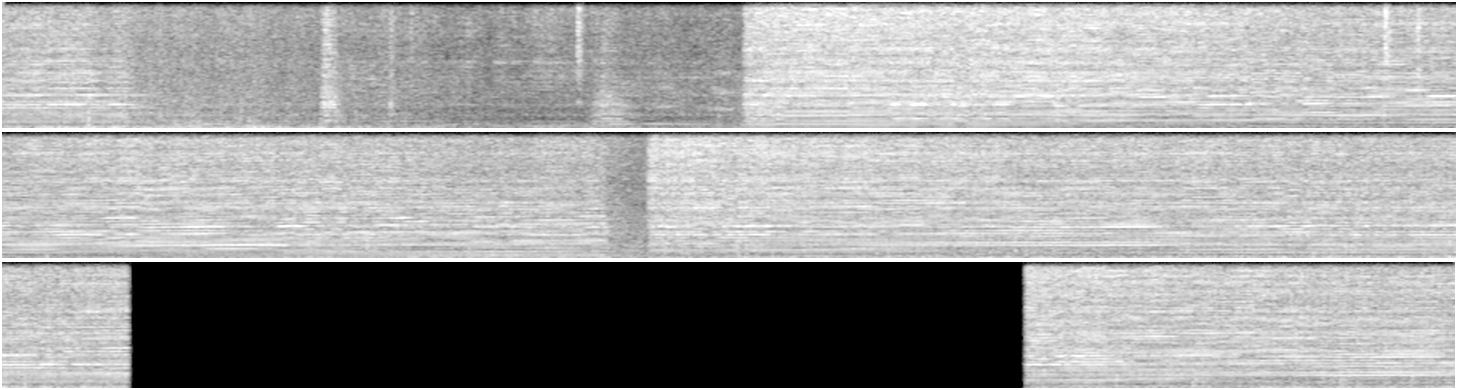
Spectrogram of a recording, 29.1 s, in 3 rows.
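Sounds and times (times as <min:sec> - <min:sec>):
car engine revving at full throttle: 0:00.0 - 0:20.2, 0:26.2 - 0:29.0.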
